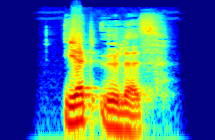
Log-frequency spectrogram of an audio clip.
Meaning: genitive singular of Erdöl
- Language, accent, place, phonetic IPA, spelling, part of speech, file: German, Germany, Berlin, [ˈeːɐ̯tˌʔøːləs], Erdöles, noun, De-Erdöles.ogg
